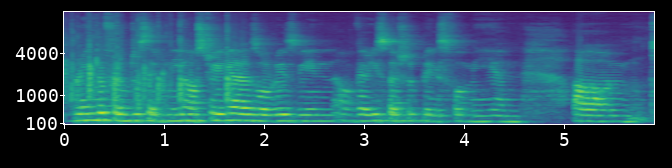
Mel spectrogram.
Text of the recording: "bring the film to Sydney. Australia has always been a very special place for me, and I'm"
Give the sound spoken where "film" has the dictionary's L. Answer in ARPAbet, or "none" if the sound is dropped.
L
